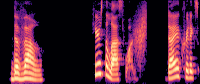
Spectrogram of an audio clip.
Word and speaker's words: Davar: Where is the stress in this example? Davar. In this example, the final syllable is stressed. Stress will predominantly fall on the last 2 syllables of a word, with the final syllable being much more likely.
